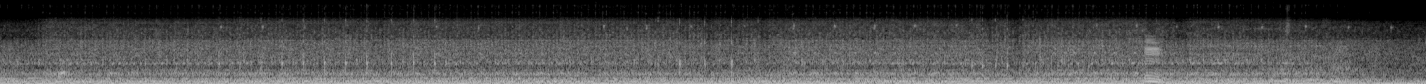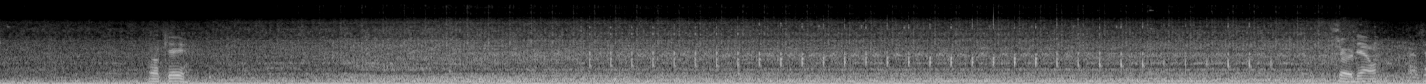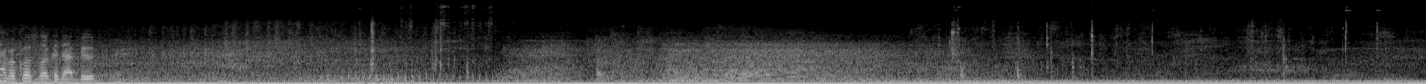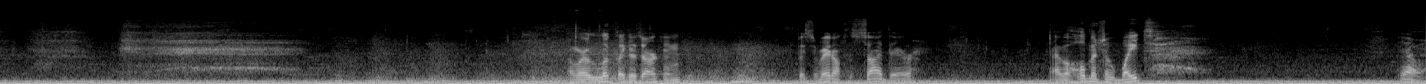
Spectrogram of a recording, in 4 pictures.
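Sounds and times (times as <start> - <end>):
sharp even ticking: 0.0 - 14.7, 17.2 - 28.8
car engine idling with misfire: 0.0 - 36.3, 37.6 - 44.3
low mechanical hum: 0.0 - 57.0.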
